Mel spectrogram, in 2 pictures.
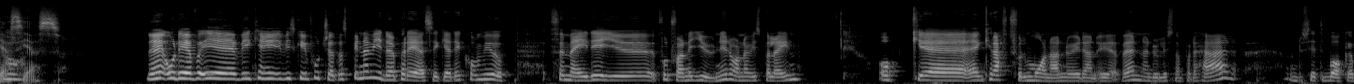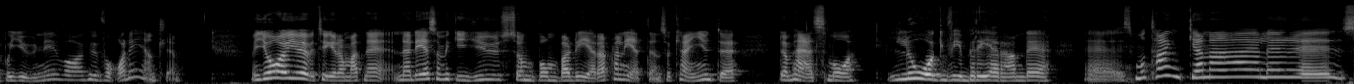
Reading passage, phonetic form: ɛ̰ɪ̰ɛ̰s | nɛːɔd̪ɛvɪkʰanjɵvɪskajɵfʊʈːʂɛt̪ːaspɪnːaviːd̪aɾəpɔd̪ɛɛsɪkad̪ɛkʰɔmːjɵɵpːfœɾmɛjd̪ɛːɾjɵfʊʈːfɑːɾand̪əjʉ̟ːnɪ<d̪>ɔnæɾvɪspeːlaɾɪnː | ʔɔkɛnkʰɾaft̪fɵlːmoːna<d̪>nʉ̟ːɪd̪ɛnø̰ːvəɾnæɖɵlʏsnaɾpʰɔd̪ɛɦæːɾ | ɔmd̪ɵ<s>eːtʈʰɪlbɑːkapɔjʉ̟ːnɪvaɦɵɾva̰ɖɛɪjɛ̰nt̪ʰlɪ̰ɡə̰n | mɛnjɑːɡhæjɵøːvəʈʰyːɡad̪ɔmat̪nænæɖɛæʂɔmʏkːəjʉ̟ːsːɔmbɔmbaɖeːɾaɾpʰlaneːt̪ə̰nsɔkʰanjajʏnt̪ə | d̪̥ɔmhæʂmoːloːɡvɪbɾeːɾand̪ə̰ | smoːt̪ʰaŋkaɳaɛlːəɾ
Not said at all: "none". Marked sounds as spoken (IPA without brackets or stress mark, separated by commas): d̪, d̪, s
